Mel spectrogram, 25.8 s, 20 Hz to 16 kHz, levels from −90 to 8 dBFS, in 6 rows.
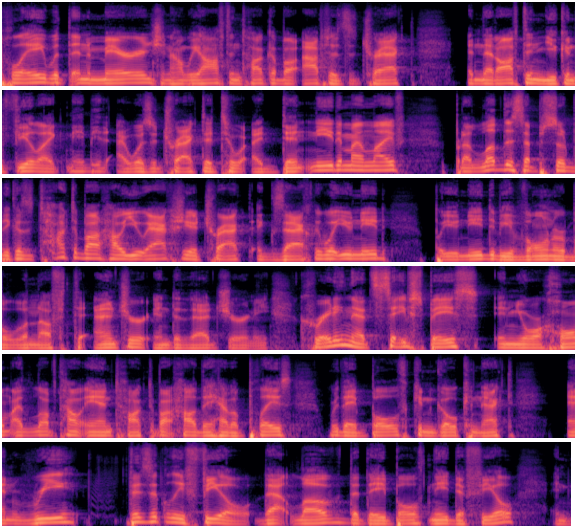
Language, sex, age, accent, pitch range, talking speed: English, male, 20-39, American, 105-125 Hz, 225 wpm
